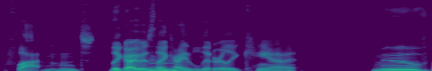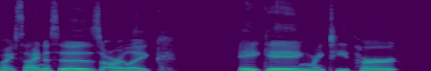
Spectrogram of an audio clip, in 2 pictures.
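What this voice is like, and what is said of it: Scratchy, congested sick voice. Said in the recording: “I sound worse than I feel. ... it's a very unique voice today ... it's like very radio voice ... It's a little so Lindsay, like, scratchy ... A little post-nasal drip ... I like being a little bit scratchy”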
